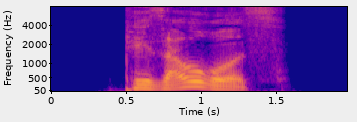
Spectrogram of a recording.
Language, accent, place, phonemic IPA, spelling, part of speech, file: German, Germany, Berlin, /teˈzaʊ̯ʁʊs/, Thesaurus, noun, De-Thesaurus.ogg
- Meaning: thesaurus (list of synonyms)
